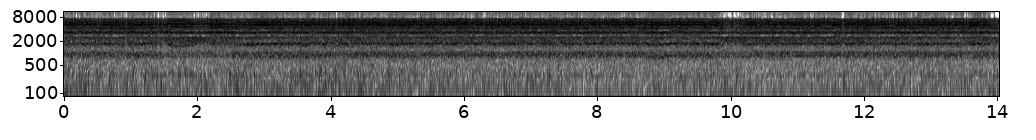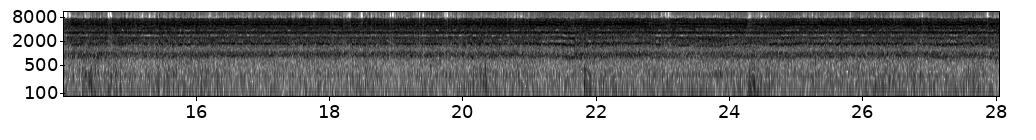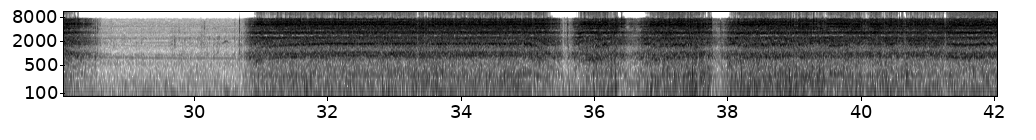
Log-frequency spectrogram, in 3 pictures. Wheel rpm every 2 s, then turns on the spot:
230, 230, 230, 230, 230, 230, 240, 230, 230, 230, 230, 220, 220, 220, 30, 90, 230, 180, 120, 180, 230.
none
